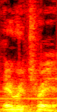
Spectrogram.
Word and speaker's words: Eritrea: your mother is from Eritrea Eritrea Eritrea is the correct pronunciation and uh it's a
